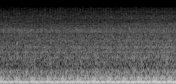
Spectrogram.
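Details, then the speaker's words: BMW wagon at idle, still slightly rough; unplugging the middle coil gives no change, showing that coil pack is bad; faint uneven stumble in the beat: rough idle misfire from failing ignition coils. "Pop the little clip up. No change at all. So that's how I know that coil pack is bad."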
